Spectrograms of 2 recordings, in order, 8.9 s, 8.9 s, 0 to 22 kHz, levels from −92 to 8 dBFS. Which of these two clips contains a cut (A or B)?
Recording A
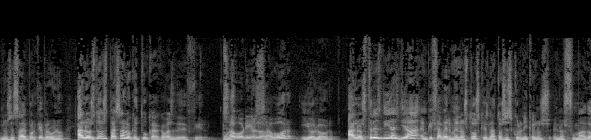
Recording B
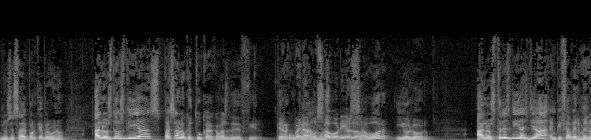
A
